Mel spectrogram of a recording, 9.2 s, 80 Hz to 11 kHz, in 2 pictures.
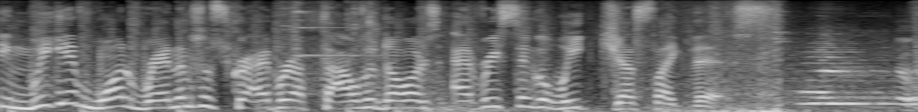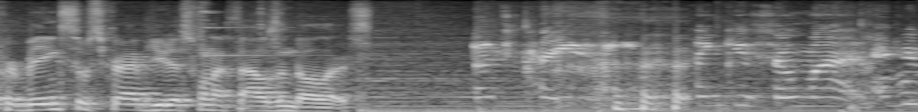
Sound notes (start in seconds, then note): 4.0 phone blips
